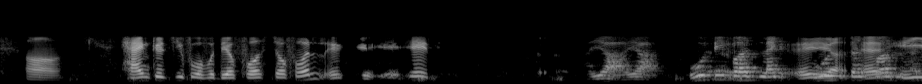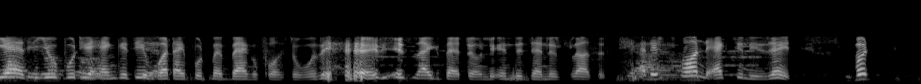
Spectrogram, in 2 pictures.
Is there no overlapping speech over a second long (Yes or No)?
No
